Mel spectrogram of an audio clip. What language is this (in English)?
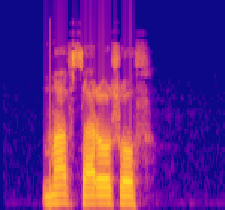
Yidgha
